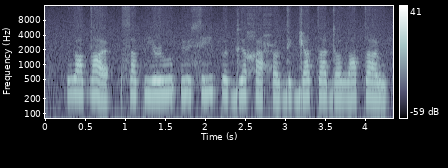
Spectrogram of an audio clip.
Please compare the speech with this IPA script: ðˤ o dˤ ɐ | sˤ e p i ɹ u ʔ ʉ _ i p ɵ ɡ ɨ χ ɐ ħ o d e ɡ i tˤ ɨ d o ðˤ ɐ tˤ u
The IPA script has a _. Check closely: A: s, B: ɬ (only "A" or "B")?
A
